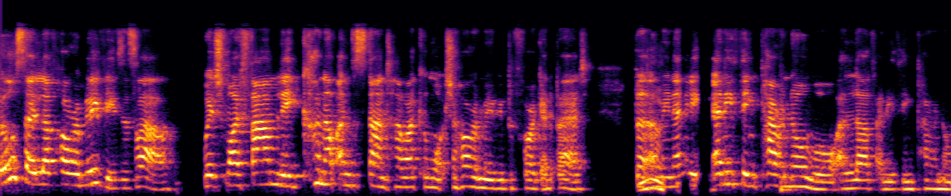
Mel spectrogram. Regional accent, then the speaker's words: South West England, United Kingdom; And I come from Devon originally. So down south, you know, that way.

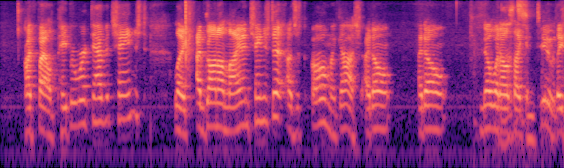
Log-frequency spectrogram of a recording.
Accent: Mishawaka, Indiana, United States; So the city that I grew up in is called Mishawaka, which nobody knows, but it's literally right next to South Bend.

